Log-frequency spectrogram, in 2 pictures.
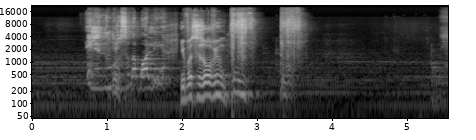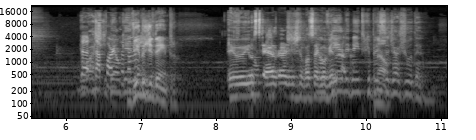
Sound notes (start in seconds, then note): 3.2 puff puff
